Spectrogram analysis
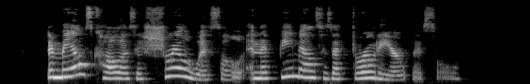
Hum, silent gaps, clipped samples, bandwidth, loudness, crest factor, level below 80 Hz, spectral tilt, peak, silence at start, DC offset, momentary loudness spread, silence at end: none; none; under 0.1%; 16.5 kHz; -19 LUFS; 18 dB; -70 dBFS; -2 dB/octave; -2 dBFS; 0.5 s; under 0.1%; 14 LU; 0.7 s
